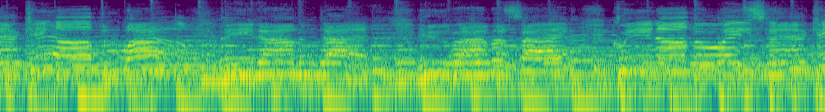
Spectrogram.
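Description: Live acoustic string band playing a country-bluegrass song: fiddle, upright bass, acoustic guitar and a small plucked string instrument, with a woman's voice singing over a steady bass pulse.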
